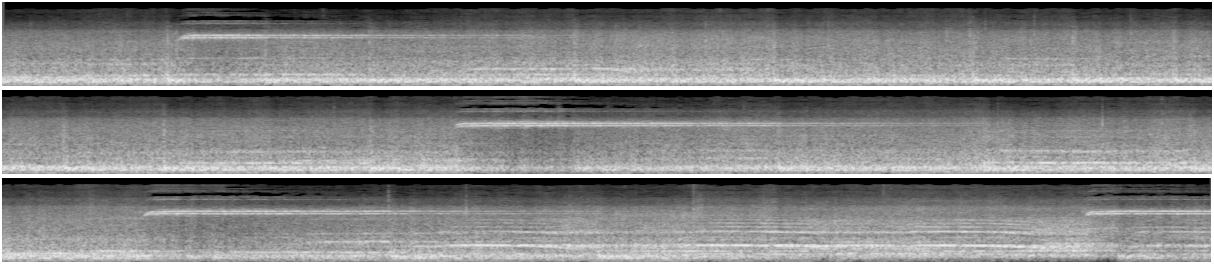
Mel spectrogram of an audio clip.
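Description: A referee's whistle blows in short, sharp blasts.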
